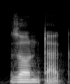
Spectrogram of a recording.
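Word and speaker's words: Sonntag: এস বর্গের জ এর মত উচ্চারণ হবে। সেজন্য জামস্টক। তারপরে আবার সেম হইছে এস আবার বৈকত দেওয়ার মত হবে দিয়া জনটাক তারপরে মান্থস অফ দা ইয়ার মানে মনাথে ঠিক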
